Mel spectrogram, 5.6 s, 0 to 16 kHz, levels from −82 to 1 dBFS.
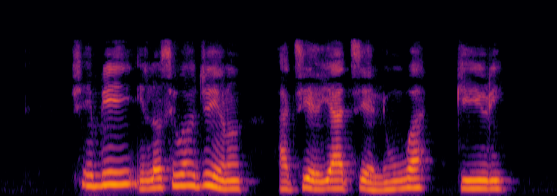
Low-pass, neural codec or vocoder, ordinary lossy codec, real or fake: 7.2 kHz; codec, 16 kHz, 2 kbps, X-Codec, WavLM features, trained on Multilingual LibriSpeech; AAC, 64 kbps; fake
